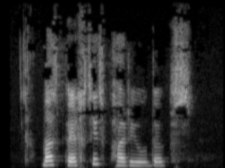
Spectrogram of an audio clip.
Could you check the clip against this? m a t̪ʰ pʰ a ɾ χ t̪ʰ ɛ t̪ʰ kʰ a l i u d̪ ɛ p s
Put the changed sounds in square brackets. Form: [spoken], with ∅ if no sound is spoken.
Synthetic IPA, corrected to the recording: m a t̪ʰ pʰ [ɛ] ɾ χ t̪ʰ [i] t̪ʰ [pʰ] a [ɾ] i u d̪ ɛ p s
